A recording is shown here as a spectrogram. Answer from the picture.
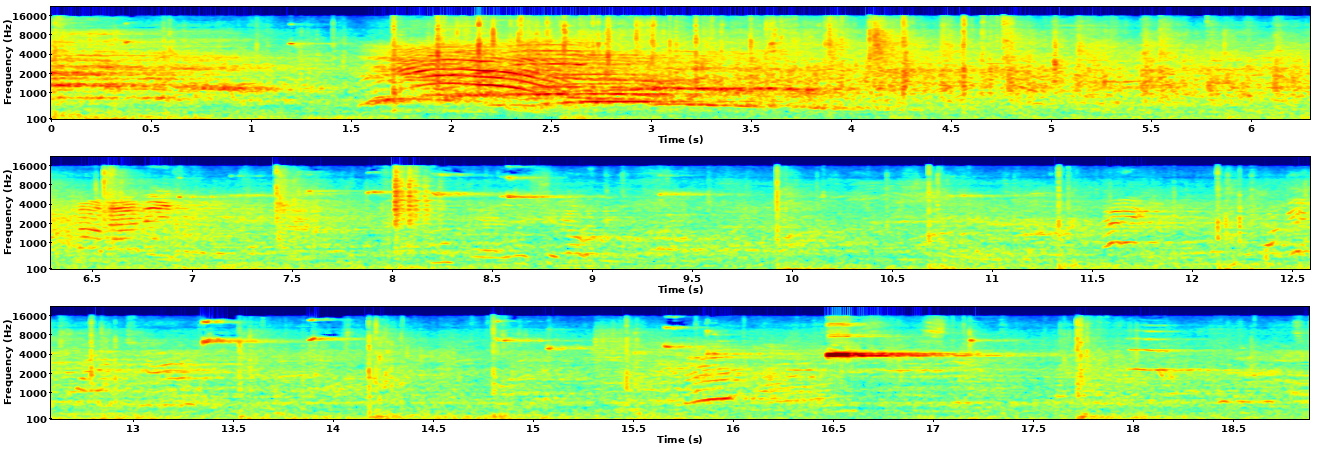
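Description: Basketball gym during a youth game: a ball bouncing on the hardwood floor and sneakers squeaking, with spectators' and coaches' voices shouting loudly about two seconds in. A short, high, steady whistle blast sounds near the end, typical of a referee stopping play.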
